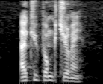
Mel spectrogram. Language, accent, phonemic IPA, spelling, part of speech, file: French, France, /a.ky.pɔ̃k.ty.ʁe/, acupuncturer, verb, LL-Q150 (fra)-acupuncturer.wav
- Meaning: to acupuncture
